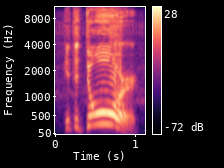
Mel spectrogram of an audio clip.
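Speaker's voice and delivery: screaming at the game to open the door; real frantic yell at the screen; frantic shout. Real, not acted. Urging door open, now yelling.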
